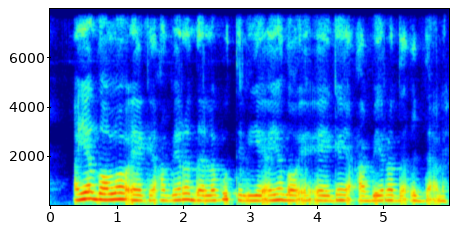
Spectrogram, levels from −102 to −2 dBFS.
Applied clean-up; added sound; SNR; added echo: none; none; none; reverberation time 0.8 s.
